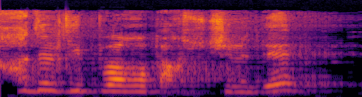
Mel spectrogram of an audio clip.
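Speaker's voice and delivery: usual speaking voice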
